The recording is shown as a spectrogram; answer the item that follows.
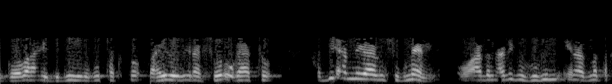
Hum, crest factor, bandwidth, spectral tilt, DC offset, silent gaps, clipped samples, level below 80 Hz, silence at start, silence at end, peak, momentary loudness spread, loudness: none; 18 dB; 3.7 kHz; -0.5 dB/octave; under 0.1%; none; under 0.1%; -76 dBFS; 0 s; 0.05 s; -8 dBFS; 13 LU; -26 LUFS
